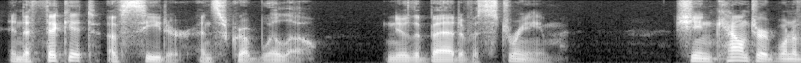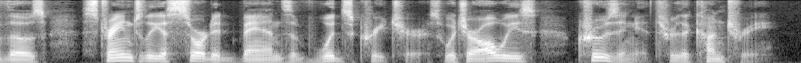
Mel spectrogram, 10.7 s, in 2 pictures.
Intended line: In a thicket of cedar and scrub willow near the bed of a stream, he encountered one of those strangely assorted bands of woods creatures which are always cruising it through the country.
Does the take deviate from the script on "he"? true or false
true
